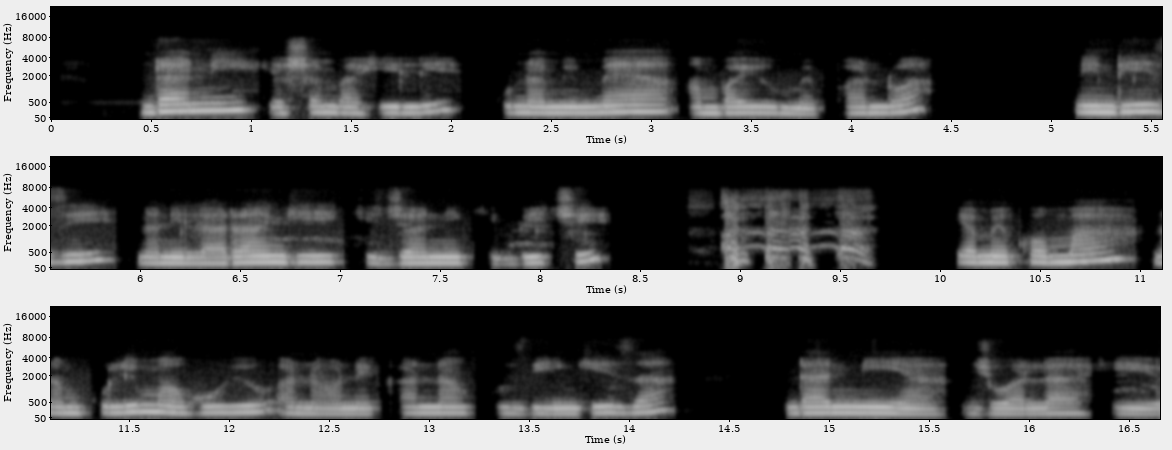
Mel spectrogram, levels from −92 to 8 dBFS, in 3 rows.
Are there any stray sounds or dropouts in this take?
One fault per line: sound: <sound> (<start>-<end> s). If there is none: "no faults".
sound: cough (8.7-9.7 s)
